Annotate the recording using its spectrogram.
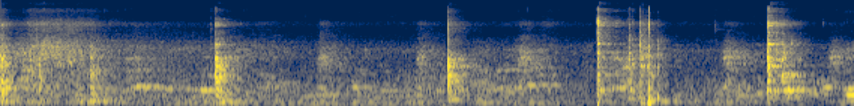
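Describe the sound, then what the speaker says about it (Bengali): Curd fish curry (doi katla) being poured into a metal kadai, with sharp metallic clanks and scrapes of utensils against the pan at irregular intervals under someone speaking. "বাধ্য হয়ে এই কড়াইটাতে ঢালতে হলো"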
